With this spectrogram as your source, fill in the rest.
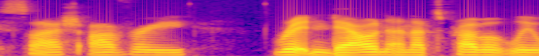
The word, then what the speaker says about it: Avri: only seen the name Avery slash Avri written down, and that's probably why in my head I'm thinking of it as being pronounced Avri, not Avery.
